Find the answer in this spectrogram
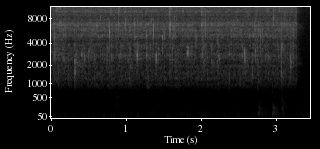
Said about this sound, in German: Koch ein Festessen, einen guten Braten.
